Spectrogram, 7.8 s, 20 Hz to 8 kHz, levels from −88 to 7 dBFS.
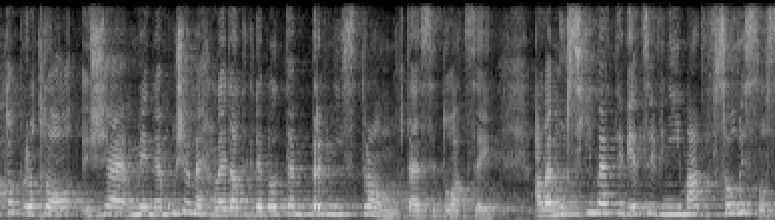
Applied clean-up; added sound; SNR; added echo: none; none; none; reverberation time 0.7 s.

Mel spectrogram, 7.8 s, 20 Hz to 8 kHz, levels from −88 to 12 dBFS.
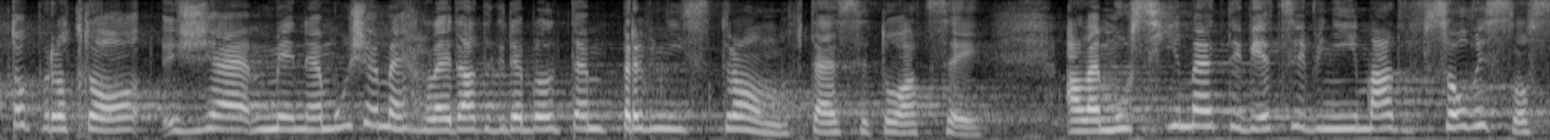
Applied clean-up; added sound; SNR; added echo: none; none; none; none.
